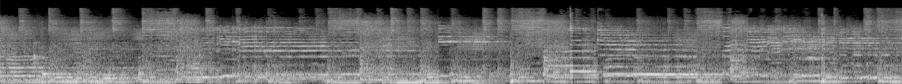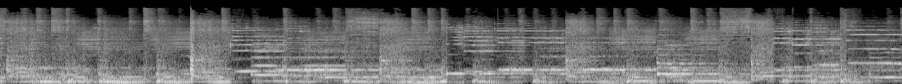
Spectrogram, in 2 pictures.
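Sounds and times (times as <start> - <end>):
bass guitar: 0.0 - 18.0
drum kit: 0.0 - 18.0
electric guitar lead notes: 0.0 - 18.0.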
